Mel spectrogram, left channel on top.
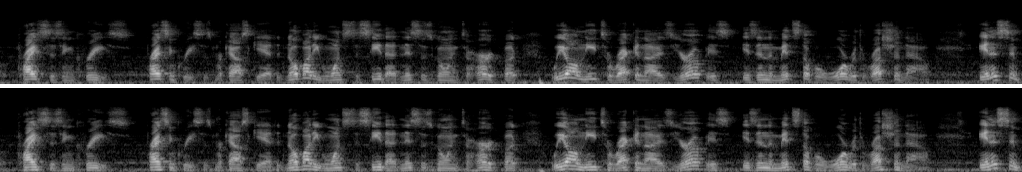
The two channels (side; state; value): both; normal; correlation 0.39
